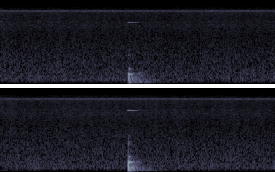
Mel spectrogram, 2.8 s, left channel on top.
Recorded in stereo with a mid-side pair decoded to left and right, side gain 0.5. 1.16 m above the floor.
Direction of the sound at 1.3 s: 60° right.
